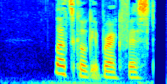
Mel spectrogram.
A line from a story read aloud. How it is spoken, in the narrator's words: she sighed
